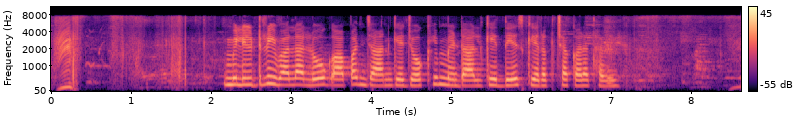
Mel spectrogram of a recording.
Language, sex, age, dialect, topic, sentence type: Bhojpuri, female, 25-30, Northern, banking, statement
